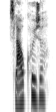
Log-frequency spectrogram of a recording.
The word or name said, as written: slagkrydser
